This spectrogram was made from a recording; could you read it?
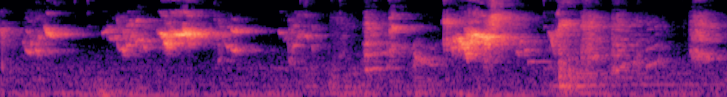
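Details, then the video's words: Loud, squeaky chirps and short shrieks from a bonded peach-faced lovebird couple by the nest box, where the female has been going in and out; no talking or music. "Parrot Chirping Sounds – Relaxing Lovebird Couple Vocalizations"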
